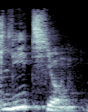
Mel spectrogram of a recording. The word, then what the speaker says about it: Lithium: Direkt auch gleich mal Lithium, das wird oft auch als Lithium ausgesprochen. – Was ist denn eigentlich richtig? Lithium oder Lithium? – Genau, es ist Lithium, weil es kommt von dem altgriechischen Wort Lithos, was so viel wie Stein bedeutet.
